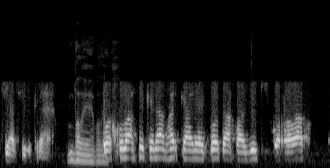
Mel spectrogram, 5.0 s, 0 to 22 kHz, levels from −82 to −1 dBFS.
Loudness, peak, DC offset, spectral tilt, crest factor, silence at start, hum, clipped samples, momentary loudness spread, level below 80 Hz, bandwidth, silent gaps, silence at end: -24 LUFS; -8 dBFS; under 0.1%; -9 dB/octave; 16 dB; 0.05 s; none; under 0.1%; 10 LU; -76 dBFS; 9 kHz; none; 0 s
